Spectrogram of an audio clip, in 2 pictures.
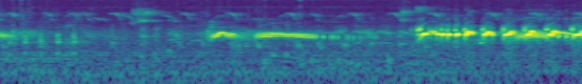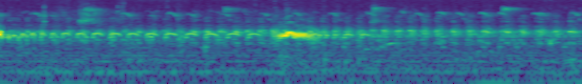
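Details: Local male zebra dove singing actively, a natural wild-type voice offered as a lure sound: a short trilled coo, then a loud stuttering run of rapid bubbling notes, a fainter rolling trill, and another burst near the end.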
